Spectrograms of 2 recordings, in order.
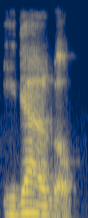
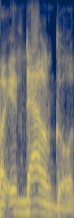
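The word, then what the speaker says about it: Hidalgo: Eagles Eagles part is idalgo oh idalgo that's right the H is silent yepo yeah he's always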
